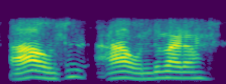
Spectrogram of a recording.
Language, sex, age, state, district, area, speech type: Telugu, male, 30-45, Andhra Pradesh, Vizianagaram, urban, conversation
